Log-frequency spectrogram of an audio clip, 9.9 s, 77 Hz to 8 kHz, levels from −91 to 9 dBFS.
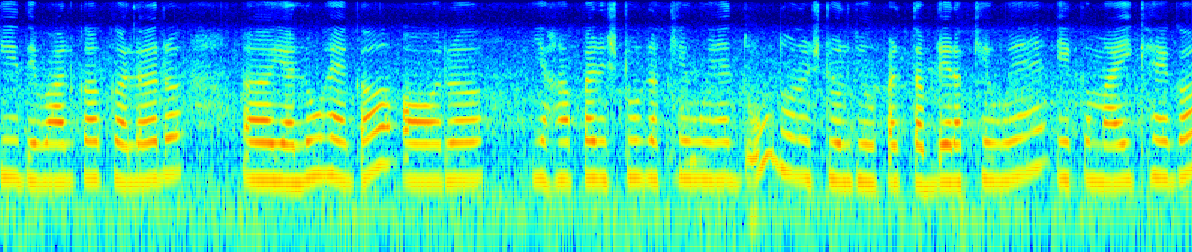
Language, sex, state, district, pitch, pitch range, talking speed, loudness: Hindi, female, Maharashtra, Aurangabad, 295 Hz, 285-305 Hz, 155 wpm, -21 LUFS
